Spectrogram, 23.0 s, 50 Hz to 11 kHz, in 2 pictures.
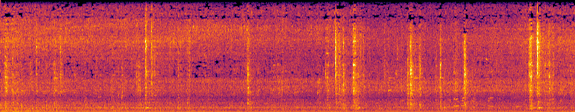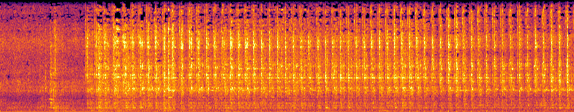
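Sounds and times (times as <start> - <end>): diesel engine droning: 0.0 - 13.3.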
